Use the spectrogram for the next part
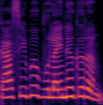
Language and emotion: Bodo, neutral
